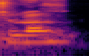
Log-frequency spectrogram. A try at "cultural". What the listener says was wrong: Cultural, no cool. Cool no.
